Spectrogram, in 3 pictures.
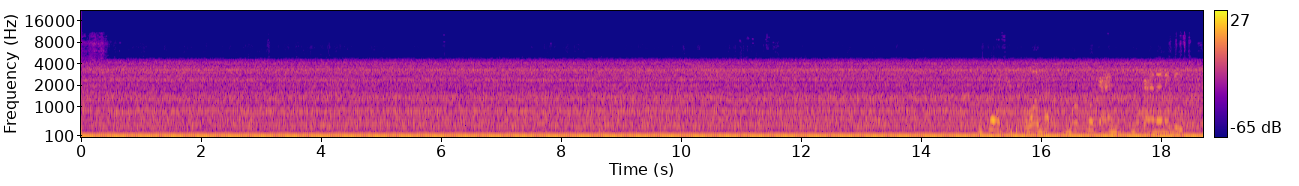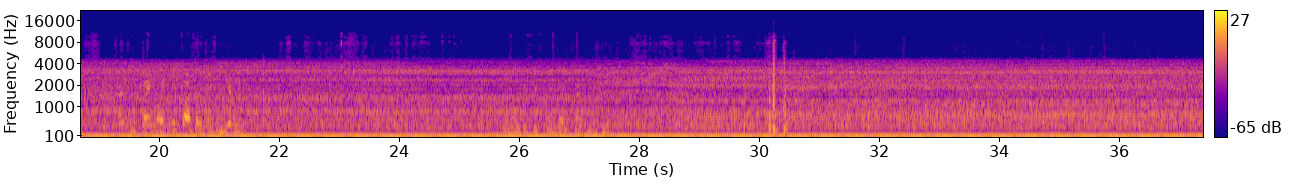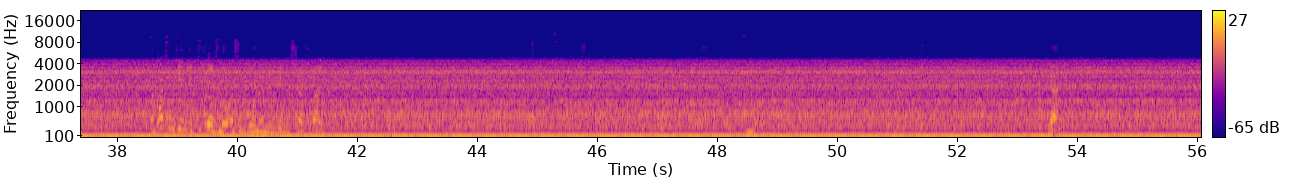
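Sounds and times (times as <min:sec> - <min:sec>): faint radio voices: 0:00.0 - 0:00.8, 0:14.9 - 0:37.6, 0:38.4 - 0:42.2, 0:43.1 - 0:55.1
radio static: 0:00.0 - 0:13.4, 0:14.8 - 0:56.0
low hum: 0:00.0 - 0:56.0
sharp click: 0:29.7 - 0:30.6.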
